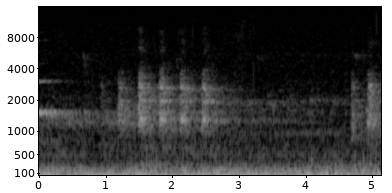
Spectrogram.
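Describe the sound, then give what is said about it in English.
A wild turkey gobbler gobbles in a rapid, rattling burst, calling to a hen, followed by a second shorter gobble near the end, over a steady low outdoor rumble. “John's calling to another hen.”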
